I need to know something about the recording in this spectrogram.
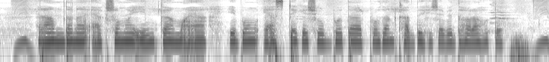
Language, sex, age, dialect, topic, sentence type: Bengali, female, 18-24, Northern/Varendri, agriculture, statement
